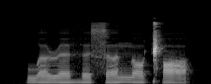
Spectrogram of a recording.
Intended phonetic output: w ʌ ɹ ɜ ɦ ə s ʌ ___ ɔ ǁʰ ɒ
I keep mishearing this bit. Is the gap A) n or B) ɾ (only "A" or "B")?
A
